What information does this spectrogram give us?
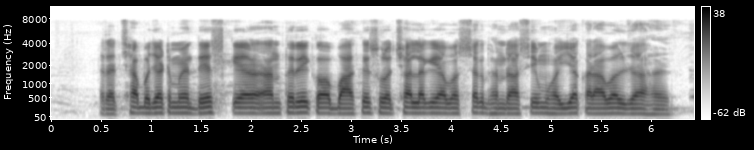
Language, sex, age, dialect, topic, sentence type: Magahi, male, 18-24, Central/Standard, banking, statement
